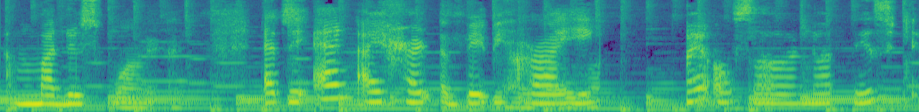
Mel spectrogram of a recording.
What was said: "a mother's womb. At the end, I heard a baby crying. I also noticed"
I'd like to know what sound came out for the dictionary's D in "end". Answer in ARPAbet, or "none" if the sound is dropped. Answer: D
